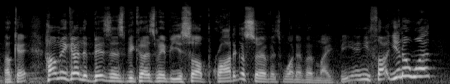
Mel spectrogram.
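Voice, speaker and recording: A man's voice: fairly high pitch, racing. A middle-aged man with a Hong Kong accent, speaking to a live seminar audience and asking them questions as he teaches. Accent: Hong Kong Cantonese. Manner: lively, interactive, asks the audience questions.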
